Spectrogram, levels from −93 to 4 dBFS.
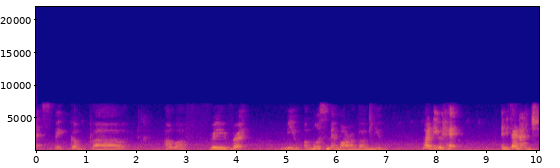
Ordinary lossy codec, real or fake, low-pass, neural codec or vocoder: none; real; 7.2 kHz; none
